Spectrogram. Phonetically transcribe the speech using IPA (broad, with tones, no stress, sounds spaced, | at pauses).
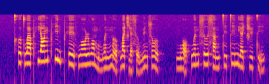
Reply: kʰ ɤ˥˧ t̪ w ä˥˩ pʰ j ɑ˥ ŋ pʰ i˥˧ n pʰ e˥˩ ɪ̯ f w ɔ˥ ɻ w ɔ˥˩ m u˩ m w ə˧˥ n n̪ ɤ̰˨˩ p w ä˥˩ t͡ɕ j ɛ˩ s ɹ̩˨˩ m y˥˧ n s o˥˩ ʊ̯ | n̪ w ɔ̰˨˩ k w ə˥ n s ɹ̩˥ s a˧˥ n t̪ i˧˥ t̪ i˥ n̪ j ɛ˧˥ t͡ɕ y˧˥ t̪ ḭ˨˩˦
